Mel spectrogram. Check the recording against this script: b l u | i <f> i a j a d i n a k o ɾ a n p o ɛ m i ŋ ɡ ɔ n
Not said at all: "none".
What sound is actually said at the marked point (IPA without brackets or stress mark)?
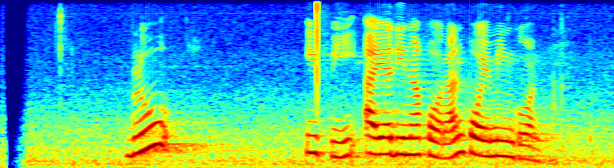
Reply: f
